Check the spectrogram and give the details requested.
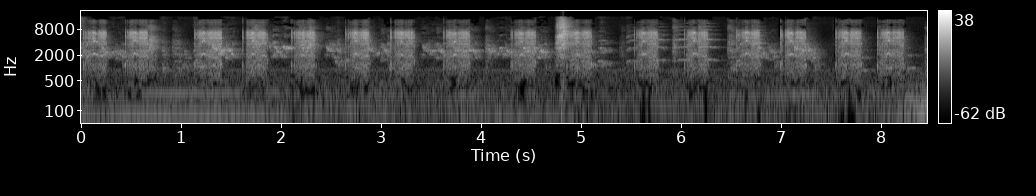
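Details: Baby lovebird kept indoors as a pet alongside parakeets, squawking repeatedly: harsh, broad rasping calls about once every half second in a steady series, with a faint thin tone in the background.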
